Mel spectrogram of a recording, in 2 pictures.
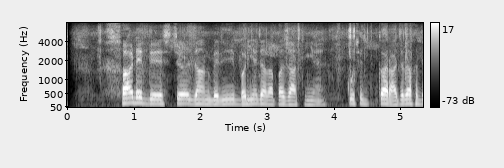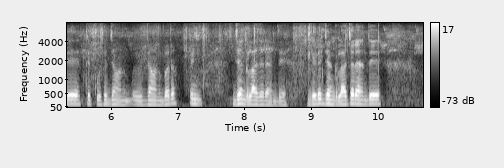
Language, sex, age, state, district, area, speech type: Dogri, male, 18-30, Jammu and Kashmir, Kathua, rural, spontaneous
